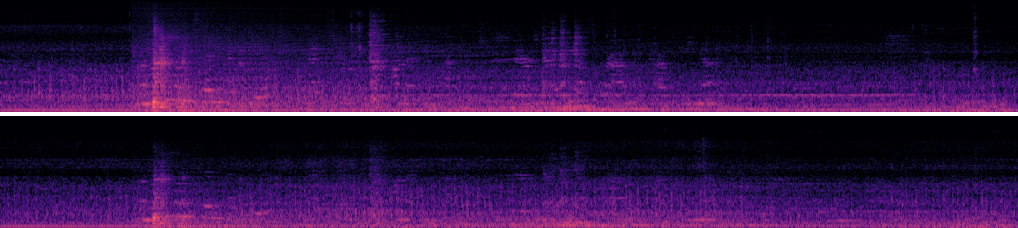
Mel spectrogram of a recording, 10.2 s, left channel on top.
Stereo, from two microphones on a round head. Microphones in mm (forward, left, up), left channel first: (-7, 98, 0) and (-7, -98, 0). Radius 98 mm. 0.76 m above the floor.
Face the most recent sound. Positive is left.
turn(degrees=45)  # may be behind; listen again after turning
